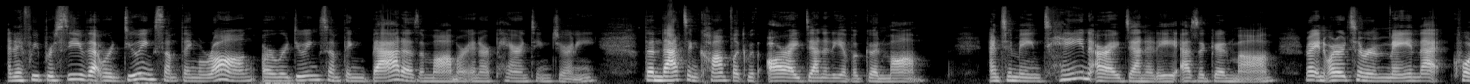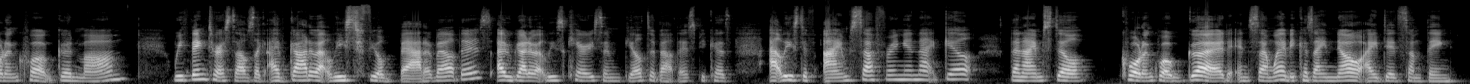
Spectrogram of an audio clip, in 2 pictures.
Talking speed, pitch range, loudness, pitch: 205 wpm, 155-190 Hz, -17 LUFS, 170 Hz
